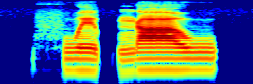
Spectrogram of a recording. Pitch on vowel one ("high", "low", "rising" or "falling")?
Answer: low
